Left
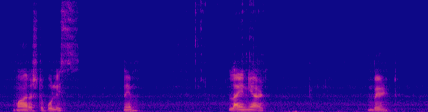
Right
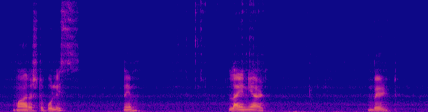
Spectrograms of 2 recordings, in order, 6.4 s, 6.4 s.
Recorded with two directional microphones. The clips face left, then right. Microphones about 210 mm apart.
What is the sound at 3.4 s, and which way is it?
Speech, 15° right (ahead or behind).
